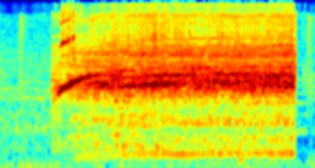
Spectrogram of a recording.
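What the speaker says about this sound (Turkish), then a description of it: "ve yeniden mikserle qarışdırırıq" A steady electric mixer whirs loudly mixing cake batter with oil for a couple of seconds, with a faint scraping tone, then cuts off abruptly.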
